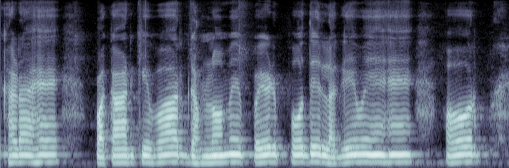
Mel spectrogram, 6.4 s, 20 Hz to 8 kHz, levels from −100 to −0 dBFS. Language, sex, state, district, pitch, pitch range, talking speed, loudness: Hindi, male, Rajasthan, Jaipur, 130 Hz, 125-130 Hz, 130 wpm, -16 LUFS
